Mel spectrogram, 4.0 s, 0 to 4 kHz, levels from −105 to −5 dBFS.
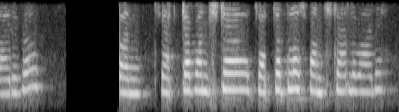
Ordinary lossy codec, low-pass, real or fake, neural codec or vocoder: none; 3.6 kHz; real; none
